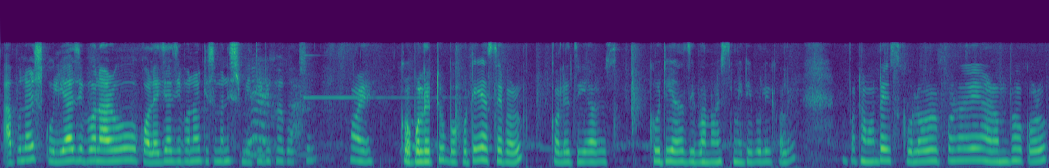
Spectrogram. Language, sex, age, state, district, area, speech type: Assamese, female, 30-45, Assam, Sivasagar, rural, spontaneous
